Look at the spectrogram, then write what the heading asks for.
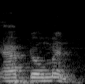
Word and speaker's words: abdomen: first syllable so typically the right pronunciation would be abdomen but most of the Indian speakers have developed a neutral accent under which this word would be said as abnormal do you notice the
